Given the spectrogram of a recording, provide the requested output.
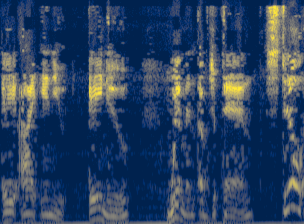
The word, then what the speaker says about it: Ainu: This word is spelled A-I-N-U, Ainu.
